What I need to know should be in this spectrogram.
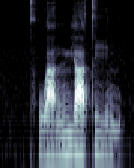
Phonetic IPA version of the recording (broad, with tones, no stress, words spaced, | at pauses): kʰwa˧˥nmjä˥˧t̪i˥˩n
